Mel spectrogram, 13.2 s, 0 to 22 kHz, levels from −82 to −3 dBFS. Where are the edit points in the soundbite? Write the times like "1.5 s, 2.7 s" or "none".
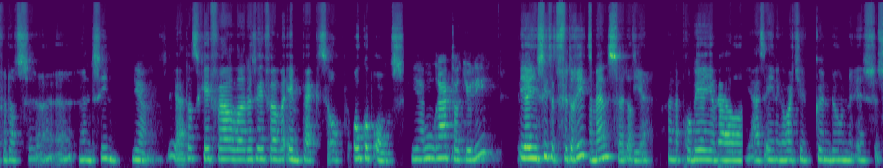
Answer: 1.4 s, 6.3 s, 8.8 s, 9.5 s, 11.1 s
